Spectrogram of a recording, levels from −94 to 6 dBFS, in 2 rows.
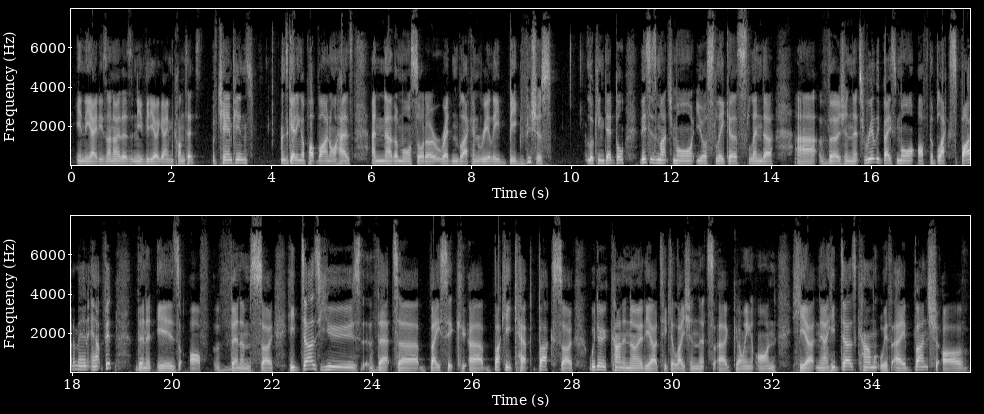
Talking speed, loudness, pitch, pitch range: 145 wpm, -23 LUFS, 115 Hz, 110-135 Hz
